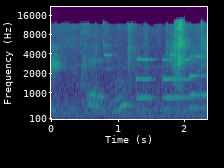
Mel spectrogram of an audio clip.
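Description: A handmade stringed instrument built from a soroban abacus, a few plucked notes ringing out from about halfway through as the song's intro begins, with a short rattle near the end.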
